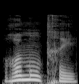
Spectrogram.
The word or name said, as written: remontrer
